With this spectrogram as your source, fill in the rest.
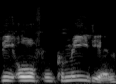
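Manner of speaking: normal talking voice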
